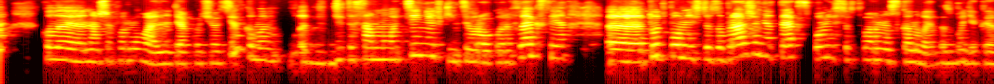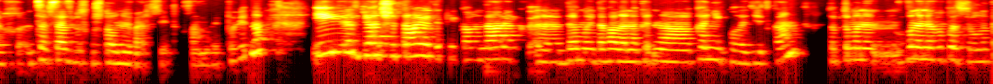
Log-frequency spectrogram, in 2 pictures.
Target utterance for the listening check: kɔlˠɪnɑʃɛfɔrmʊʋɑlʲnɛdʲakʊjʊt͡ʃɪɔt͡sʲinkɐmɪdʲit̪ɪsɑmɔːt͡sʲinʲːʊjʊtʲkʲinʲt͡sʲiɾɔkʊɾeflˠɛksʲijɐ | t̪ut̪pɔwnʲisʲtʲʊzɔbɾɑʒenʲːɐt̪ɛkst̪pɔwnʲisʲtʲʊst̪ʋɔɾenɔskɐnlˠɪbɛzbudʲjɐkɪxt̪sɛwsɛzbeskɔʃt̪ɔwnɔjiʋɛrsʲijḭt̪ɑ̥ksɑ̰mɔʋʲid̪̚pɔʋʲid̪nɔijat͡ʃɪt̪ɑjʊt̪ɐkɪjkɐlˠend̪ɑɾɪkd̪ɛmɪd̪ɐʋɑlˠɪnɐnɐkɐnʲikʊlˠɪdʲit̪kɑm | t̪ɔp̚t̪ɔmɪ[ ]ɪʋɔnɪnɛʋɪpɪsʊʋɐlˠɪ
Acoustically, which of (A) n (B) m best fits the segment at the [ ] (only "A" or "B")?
A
